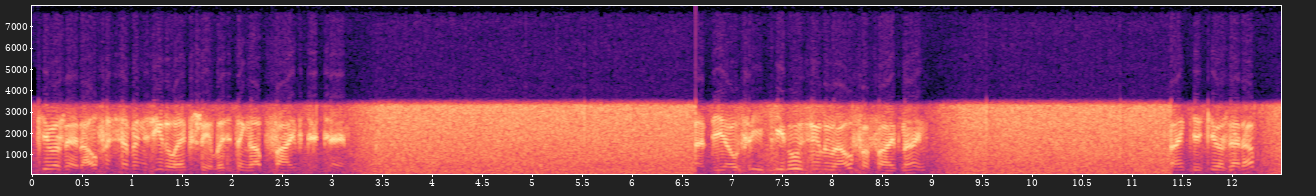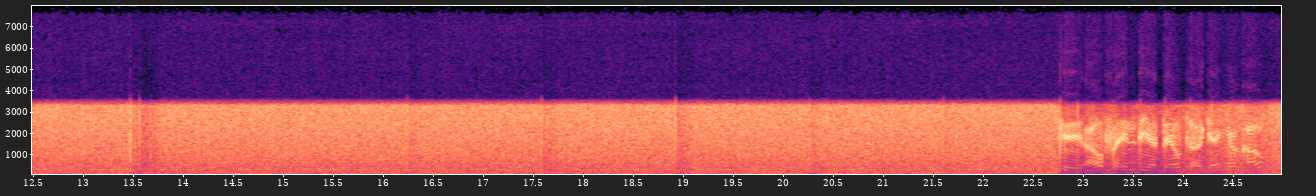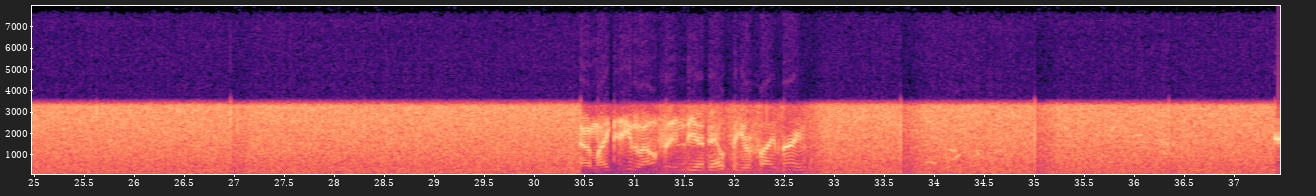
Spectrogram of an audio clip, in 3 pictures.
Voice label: on 20m ssb; al safliyah island as-088 qatar

